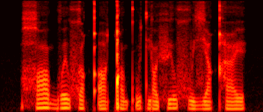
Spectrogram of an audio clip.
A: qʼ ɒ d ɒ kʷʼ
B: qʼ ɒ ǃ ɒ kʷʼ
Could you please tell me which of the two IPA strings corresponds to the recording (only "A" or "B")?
B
